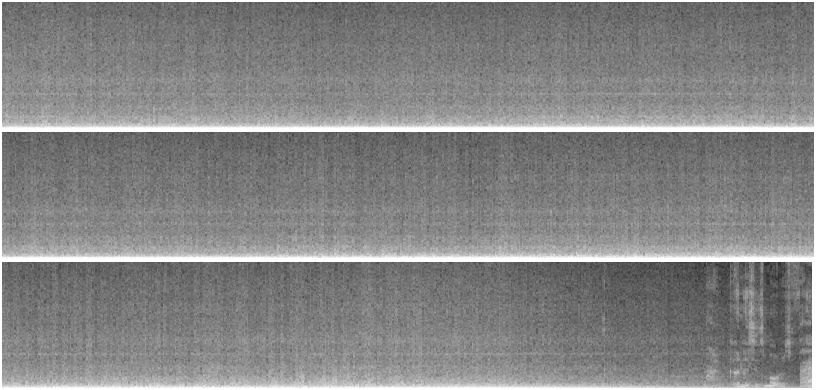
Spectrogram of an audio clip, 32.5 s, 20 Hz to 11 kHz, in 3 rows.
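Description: Tohatsu 20 hp four-stroke outboard, a two-cylinder, running steadily with the boat under way at speed: a constant low drone over the rush of water from the wake. The sound fades near the end.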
